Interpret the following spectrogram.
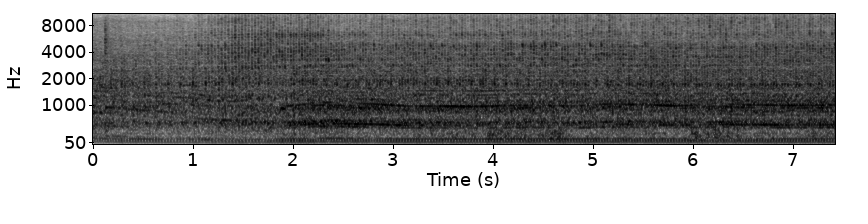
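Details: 1975 International Harvester 574 four-cylinder after carb main jet adjustment: steady, even engine note holding one speed with no misses, knocks or surging; running smoothly.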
